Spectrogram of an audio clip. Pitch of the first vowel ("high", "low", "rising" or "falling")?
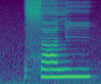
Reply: high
